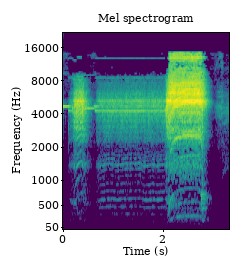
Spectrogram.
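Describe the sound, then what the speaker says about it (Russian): A variable-speed power drill boring into wood for a box, close and loud: a steady high whine that spins down, then a harsher, louder burst of drilling that cuts off, with no one talking. "На второй или на первый лучше сверлить?"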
